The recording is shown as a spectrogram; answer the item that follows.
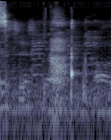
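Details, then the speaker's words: Infant girl with hiccups: a soft breathy sound followed by a single sharp, high little hiccup click. "you got the hiccups do you have the littlest hiccups in the world"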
